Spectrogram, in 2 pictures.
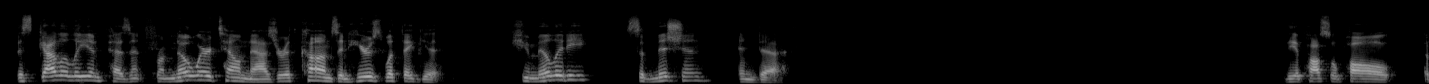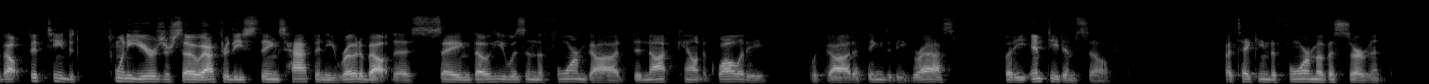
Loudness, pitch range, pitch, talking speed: -32 LUFS, 115-150 Hz, 125 Hz, 135 wpm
